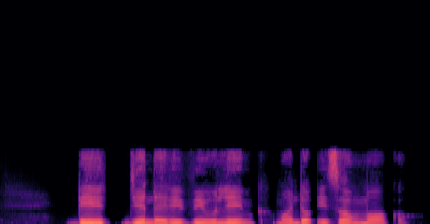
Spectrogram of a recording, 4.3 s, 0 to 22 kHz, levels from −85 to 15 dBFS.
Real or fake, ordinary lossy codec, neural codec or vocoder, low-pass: fake; none; codec, 16 kHz, 1 kbps, X-Codec, HuBERT features, trained on balanced general audio; 7.2 kHz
